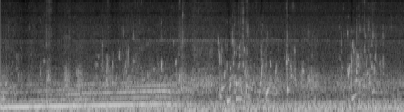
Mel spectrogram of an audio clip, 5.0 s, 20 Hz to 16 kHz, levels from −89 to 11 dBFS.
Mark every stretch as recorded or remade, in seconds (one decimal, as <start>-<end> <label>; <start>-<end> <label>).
0.0-0.5 recorded; 0.5-1.2 remade; 1.2-4.3 recorded; 4.3-5.1 remade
